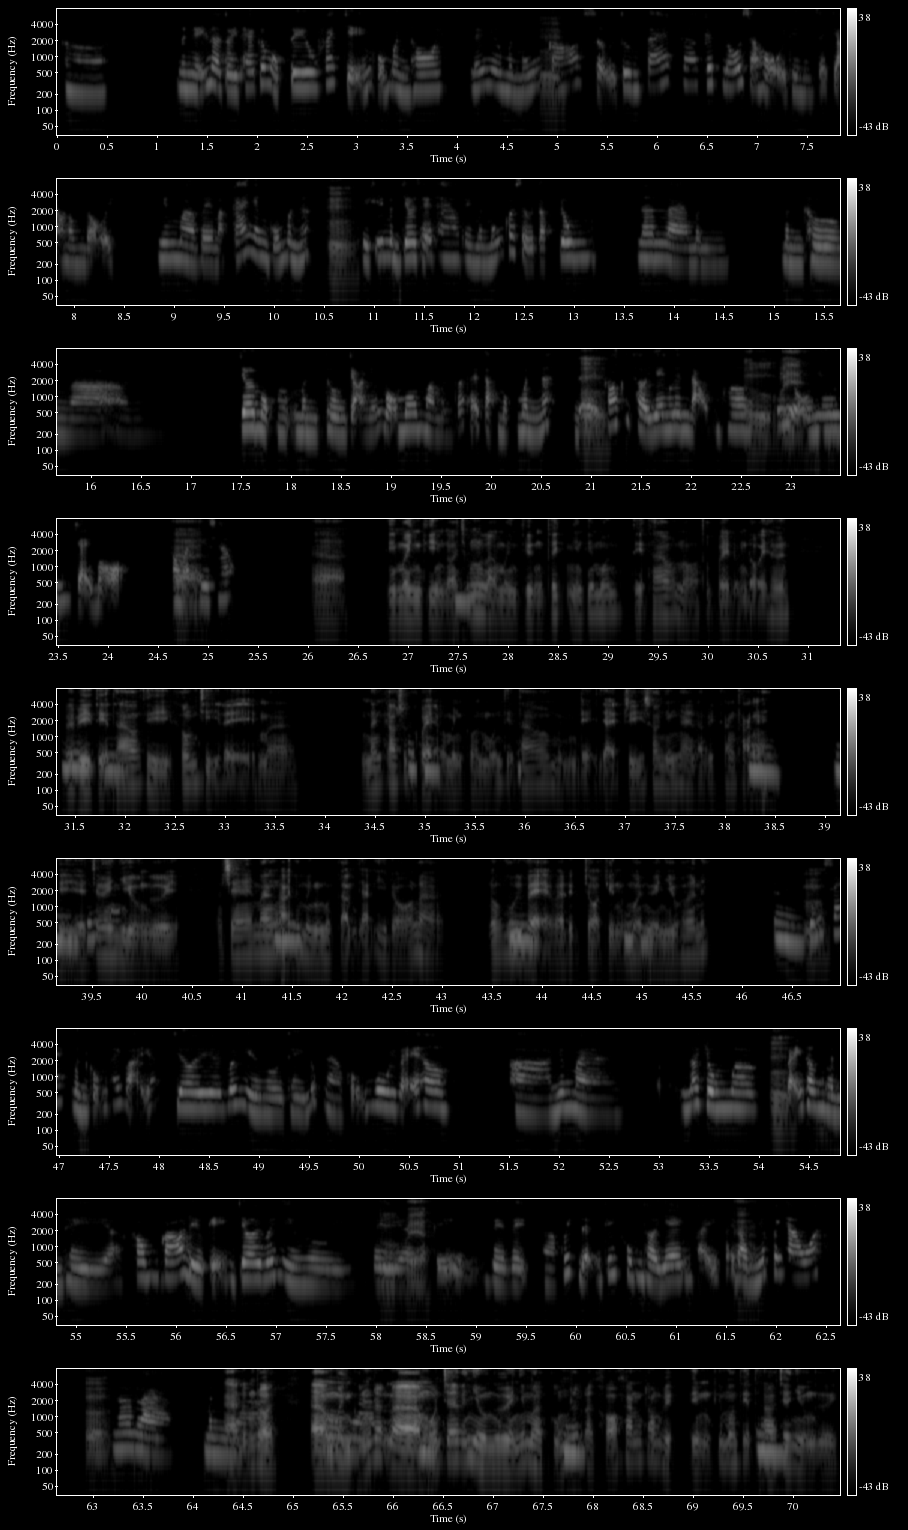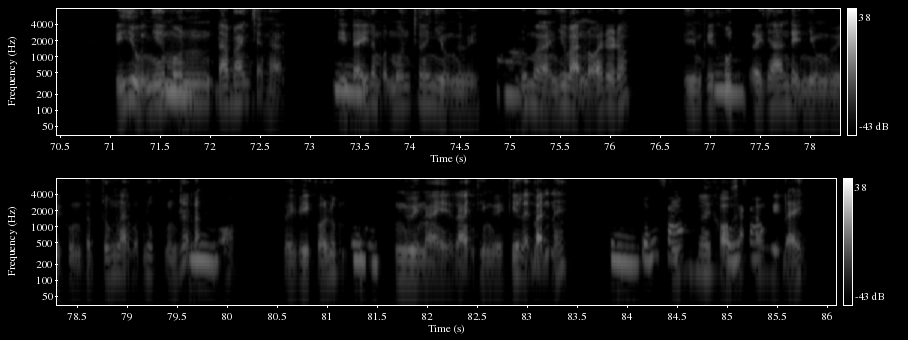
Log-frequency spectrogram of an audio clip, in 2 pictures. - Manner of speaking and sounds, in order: tapping; other background noise; unintelligible speech
- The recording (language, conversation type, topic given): Vietnamese, unstructured, Những yếu tố nào bạn cân nhắc khi chọn một môn thể thao để chơi?
- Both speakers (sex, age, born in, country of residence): female, 30-34, Vietnam, Vietnam; male, 35-39, Vietnam, Vietnam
